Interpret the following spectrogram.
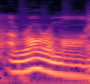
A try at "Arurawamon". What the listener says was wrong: It's not Aurora. It's Arura.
